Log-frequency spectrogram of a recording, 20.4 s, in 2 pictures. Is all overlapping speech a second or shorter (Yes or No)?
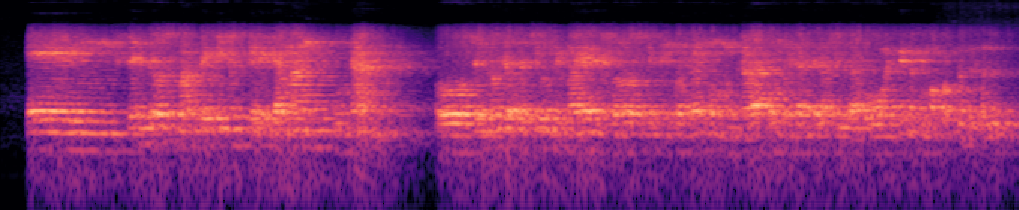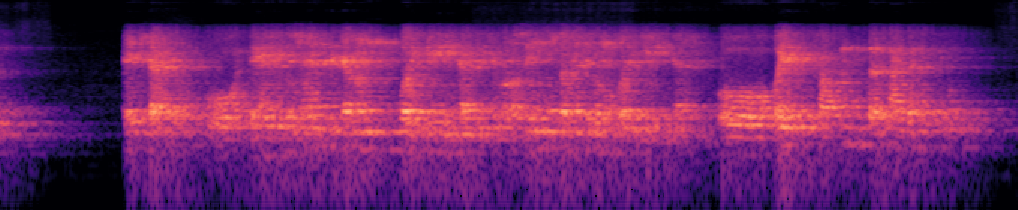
Yes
